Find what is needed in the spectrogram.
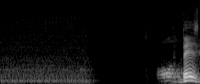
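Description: Faint, steady outdoor background noise with a low hum. It cuts off to dead silence about a second in, and a man's voice starts near the end.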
